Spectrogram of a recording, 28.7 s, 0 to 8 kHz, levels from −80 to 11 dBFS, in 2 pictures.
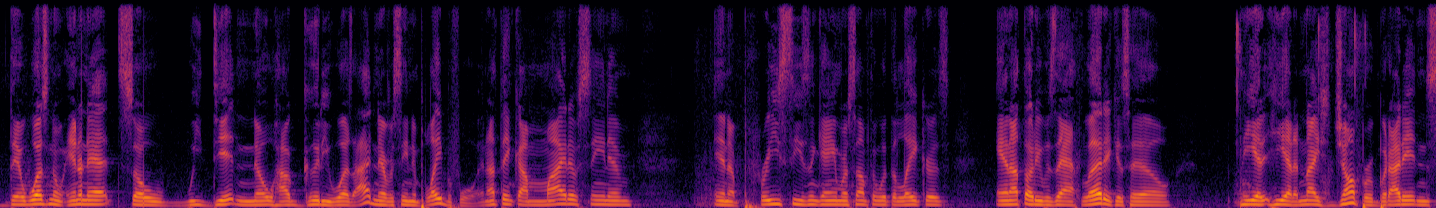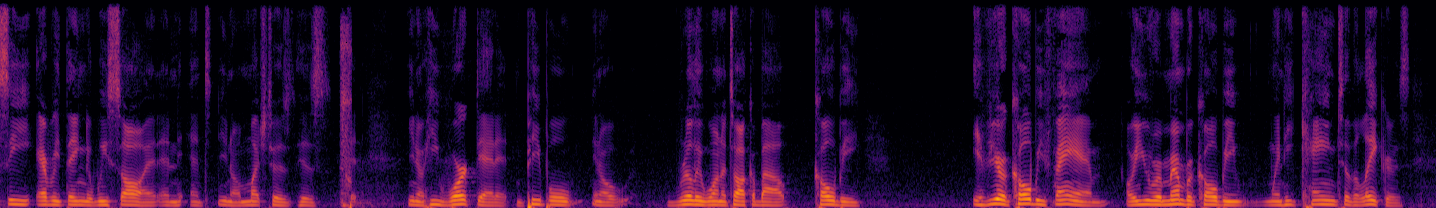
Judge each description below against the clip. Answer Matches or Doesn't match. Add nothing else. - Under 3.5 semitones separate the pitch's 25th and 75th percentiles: Matches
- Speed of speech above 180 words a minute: Matches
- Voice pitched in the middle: Matches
